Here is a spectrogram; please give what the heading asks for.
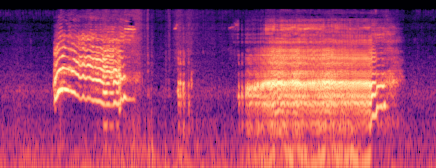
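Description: A Basenji cries with a bent, yodel-like whine, then a long harsh, raspy wail.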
